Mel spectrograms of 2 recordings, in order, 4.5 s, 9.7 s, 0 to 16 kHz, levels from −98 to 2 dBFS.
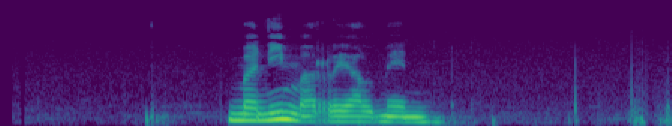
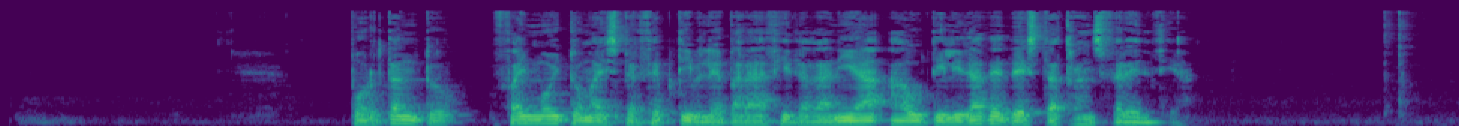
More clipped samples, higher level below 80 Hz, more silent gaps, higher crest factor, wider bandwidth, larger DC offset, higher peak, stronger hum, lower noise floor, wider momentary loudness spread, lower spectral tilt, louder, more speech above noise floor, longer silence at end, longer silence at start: neither; second, -74 dBFS vs -50 dBFS; neither; about the same, 18 dB vs 18 dB; second, 5.4 kHz vs 11.5 kHz; neither; about the same, -12 dBFS vs -14 dBFS; neither; second, -75 dBFS vs -84 dBFS; about the same, 10 LU vs 9 LU; first, -10.5 dB/octave vs -5 dB/octave; first, -26 LUFS vs -30 LUFS; second, 50 dB vs 55 dB; second, 0.2 s vs 1.85 s; second, 1.5 s vs 2.35 s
